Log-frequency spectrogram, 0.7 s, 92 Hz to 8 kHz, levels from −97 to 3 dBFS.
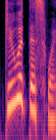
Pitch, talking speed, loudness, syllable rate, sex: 255 Hz, 340 wpm, -15 LUFS, 6.6 syllables/s, female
